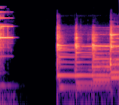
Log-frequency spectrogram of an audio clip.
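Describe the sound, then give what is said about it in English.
A gentle, orca-themed electronic alarm tone from an Alexa skill: a brief chime, a short pause, then four soft, evenly spaced notes ringing into one another with sustained tones, clear, with no talking. “this one was called Orcas”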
